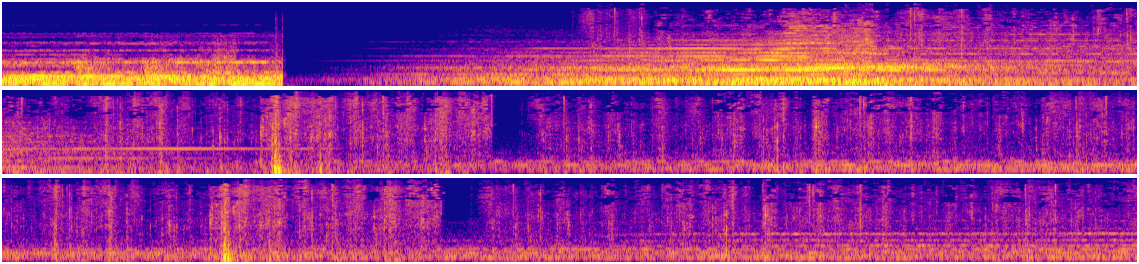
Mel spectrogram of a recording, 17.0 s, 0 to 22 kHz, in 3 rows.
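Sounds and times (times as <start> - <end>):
rapid clicking and crackling: 2.9 - 17.0.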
